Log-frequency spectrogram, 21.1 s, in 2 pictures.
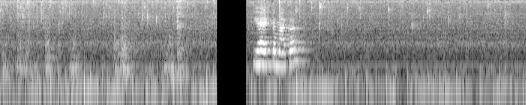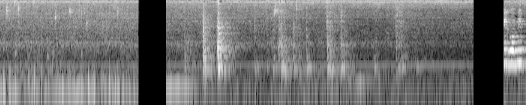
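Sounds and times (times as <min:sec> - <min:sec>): fritters sizzling in hot oil: 0:00.0 - 0:04.4, 0:05.0 - 0:13.3.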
